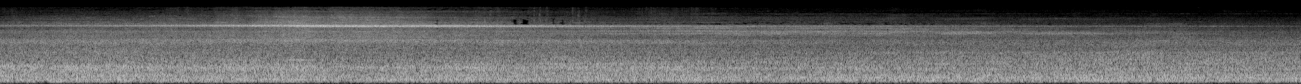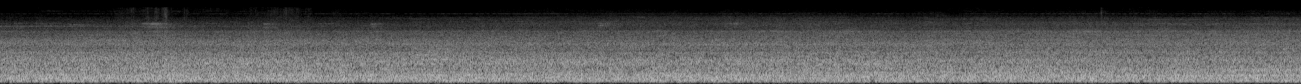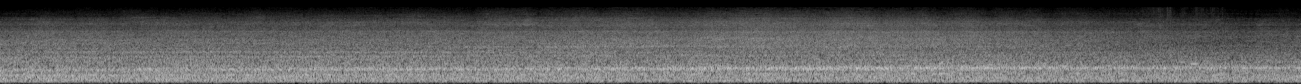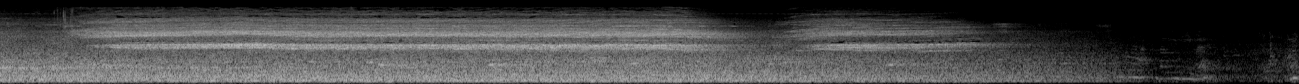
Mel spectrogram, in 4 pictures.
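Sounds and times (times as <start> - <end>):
train wheels rumbling: 0.0 - 49.3.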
